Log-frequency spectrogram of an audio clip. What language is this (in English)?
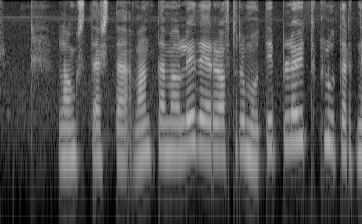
Icelandic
